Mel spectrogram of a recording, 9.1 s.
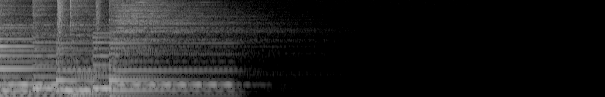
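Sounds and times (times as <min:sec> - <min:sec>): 
jazz waltz music: 0:00.0 - 0:03.6.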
